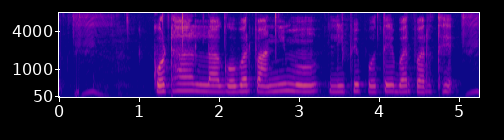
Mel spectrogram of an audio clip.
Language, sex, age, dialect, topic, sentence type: Chhattisgarhi, female, 18-24, Northern/Bhandar, agriculture, statement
